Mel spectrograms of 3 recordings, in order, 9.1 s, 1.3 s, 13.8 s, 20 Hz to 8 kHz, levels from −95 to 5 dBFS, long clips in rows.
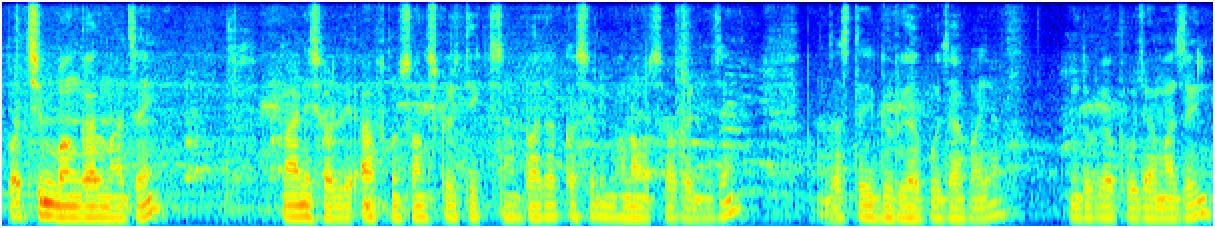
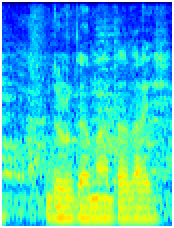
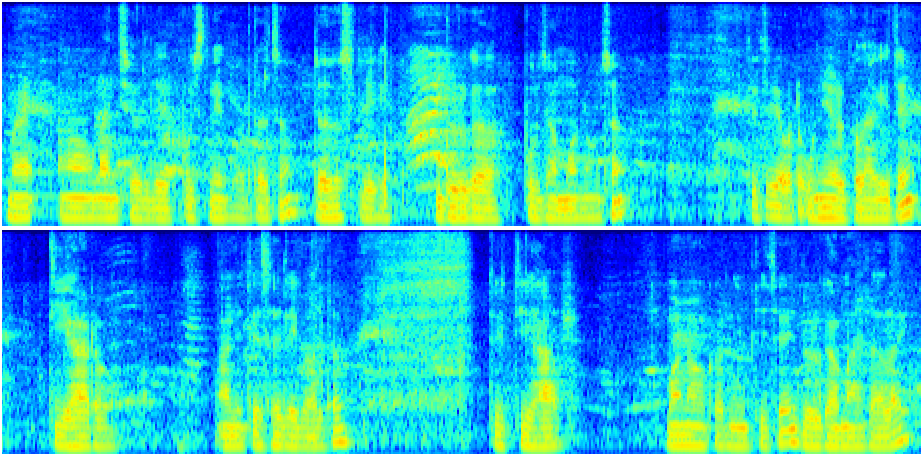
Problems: none marked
